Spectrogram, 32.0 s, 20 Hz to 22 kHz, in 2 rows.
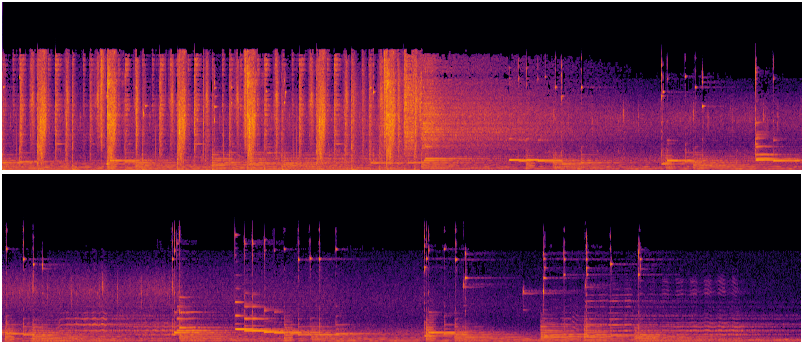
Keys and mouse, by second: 3.2 click, 3.6 ctrl+shift+x, 3.7 click, 4.6 KP_1, 4.7 Return, 5.7 v, 5.8 click, 6.5 right click, 6.7 click, 8.2 v, 8.4 click, 11.2 click, 11.4 alt+y, 13.2 click, 14.1 ctrl+click, 14.5 ctrl+click, 15.1 ctrl+click, 15.6 ctrl+click, 17.8 click, 21.1 ctrl+click, 21.7 y, 22.1 click, 23.1 Delete, 23.4 click, 23.7 Delete, 24.1 click, 24.4 Delete, 25.4 alt+y, 25.5 click, 25.6 alt+y, 25.7 click, 26.4 ctrl+click, 26.8 ctrl+click, 27.4 click.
